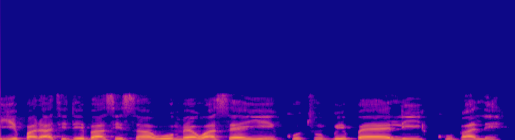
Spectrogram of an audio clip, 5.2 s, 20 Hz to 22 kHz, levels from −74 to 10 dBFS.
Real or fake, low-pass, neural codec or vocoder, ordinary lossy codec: real; 7.2 kHz; none; none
